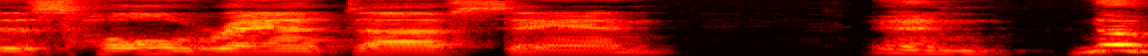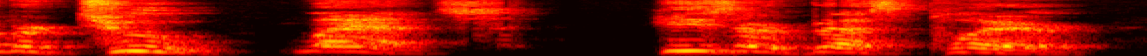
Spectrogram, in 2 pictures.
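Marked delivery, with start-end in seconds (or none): 2.2-5.5 put-on angry French accent, higher and louder. Retelling a coach's locker-room rant: imitating Jacques's angry French accent. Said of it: "with the French accent and being angry".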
